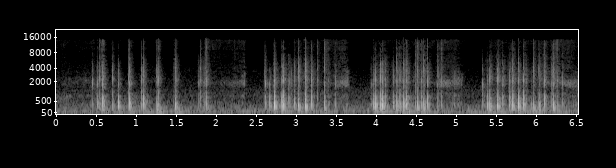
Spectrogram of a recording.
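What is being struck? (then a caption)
Cardboard hardcover book cover. Fingernails tap and scratch the cardboard cover of a hardcover book near the spine. Quick, dry clicks come in four fast bursts, mixed with light scratchy rasps, and each tap stops almost at once with no ring.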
